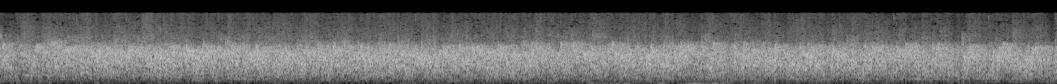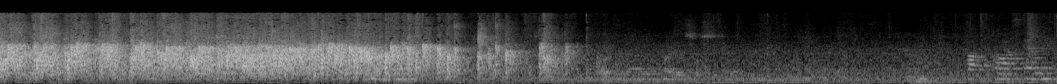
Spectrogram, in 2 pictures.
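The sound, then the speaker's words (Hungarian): Sustained loud applause from an audience at an improvisation stage as a special prize is awarded, a dense wash of clapping that holds steady for about fifteen seconds, then thins out and fades into quieter background murmur. “Külön díjban részesült egy nagy tapsot Dezső Katalin.”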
